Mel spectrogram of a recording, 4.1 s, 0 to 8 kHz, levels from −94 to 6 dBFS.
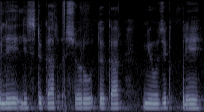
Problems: constant background noise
